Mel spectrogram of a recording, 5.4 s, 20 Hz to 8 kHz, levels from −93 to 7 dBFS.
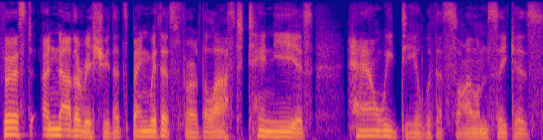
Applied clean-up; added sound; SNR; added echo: none; none; none; none.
